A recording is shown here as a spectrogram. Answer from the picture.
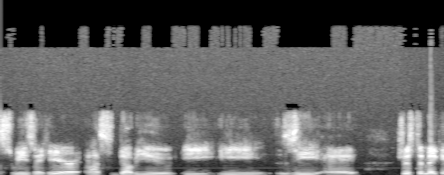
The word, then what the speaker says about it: Suiza: And so Sweeza was born, and the name Sweeza is just an easy way to say Super Quesadilla Sweeza, which is spelled S-U-I-Z-A, which is translated into Swiss.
